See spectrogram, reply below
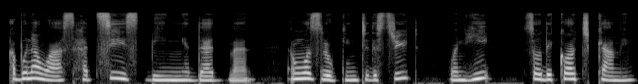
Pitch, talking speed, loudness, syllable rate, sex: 220 Hz, 190 wpm, -17 LUFS, 5.0 syllables/s, female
